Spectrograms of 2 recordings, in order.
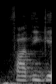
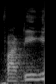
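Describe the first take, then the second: First: Soft French fatigue in three syllables; French pronunciation. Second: FATIGUE as "fa-TEEG", two syllables; English pronunciation. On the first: Teacher contrasting French with English, French pronunciation. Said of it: "fatigue in French". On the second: Teacher contrasting English with French, English pronunciation. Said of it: "Fatigue in English". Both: Shown as a demonstration.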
